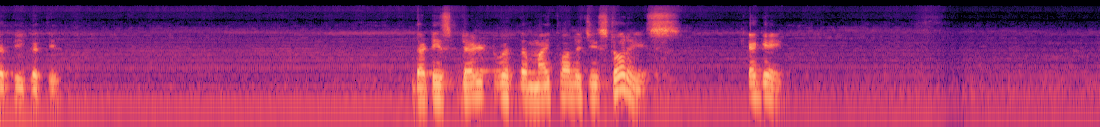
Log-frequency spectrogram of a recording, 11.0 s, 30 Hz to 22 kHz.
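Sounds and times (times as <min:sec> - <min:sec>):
electrical mains hum: 0:00.0 - 0:11.0
faint high whine: 0:00.0 - 0:11.0.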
